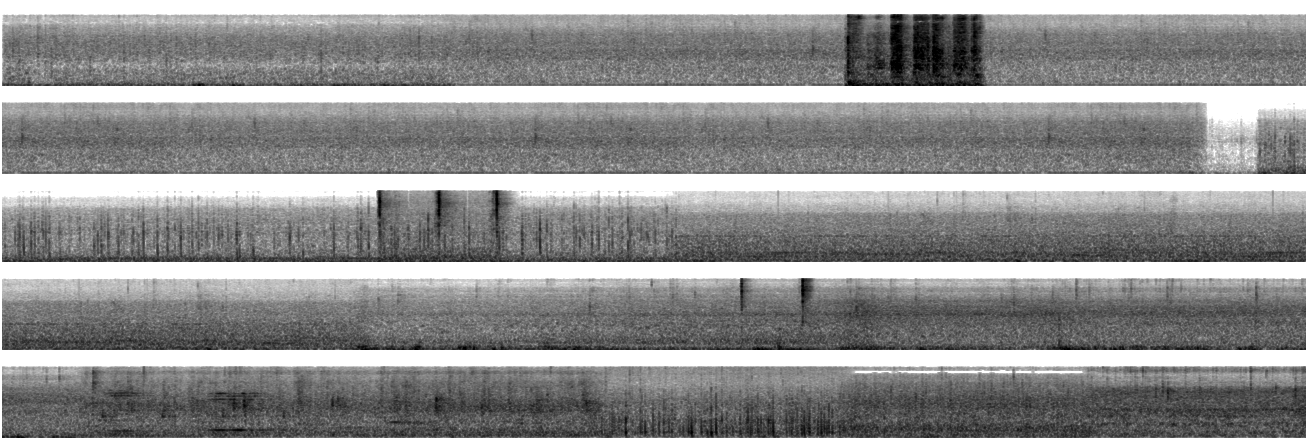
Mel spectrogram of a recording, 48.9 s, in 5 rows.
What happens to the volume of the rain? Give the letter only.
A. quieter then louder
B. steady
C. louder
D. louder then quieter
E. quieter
C.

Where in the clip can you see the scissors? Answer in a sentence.
The scissors can be heard from 6.3 to 7.4 s, from 22.4 to 23.4 s and from 34.9 to 35.5 s.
